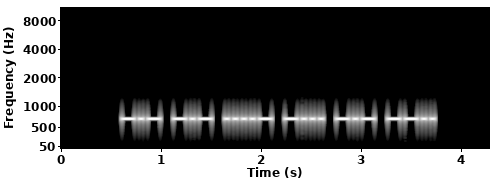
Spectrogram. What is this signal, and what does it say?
Morse code, heard as a keyed tone, about 28 wpm, 700 Hz. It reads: KK4BKZ
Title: USA Call Signs - 6 Characters - Repeated 3x - 28wpm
